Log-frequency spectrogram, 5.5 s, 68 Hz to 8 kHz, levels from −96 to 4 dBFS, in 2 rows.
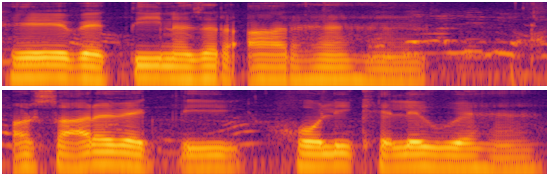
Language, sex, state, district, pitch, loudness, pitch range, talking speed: Hindi, male, Jharkhand, Palamu, 105 Hz, -16 LUFS, 100-115 Hz, 145 wpm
